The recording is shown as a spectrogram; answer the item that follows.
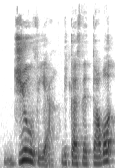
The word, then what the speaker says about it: lluvia: You don't say lluvia, like rain, you say lluvia, because the double L is always gonna sound like a Y in that sense.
